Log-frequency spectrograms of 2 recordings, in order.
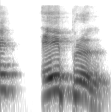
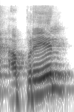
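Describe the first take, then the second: First: It is pronounced the English way. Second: It is pronounced the Hindi way. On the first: "English में अप्रैल" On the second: "Hindi में अप्रैल"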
